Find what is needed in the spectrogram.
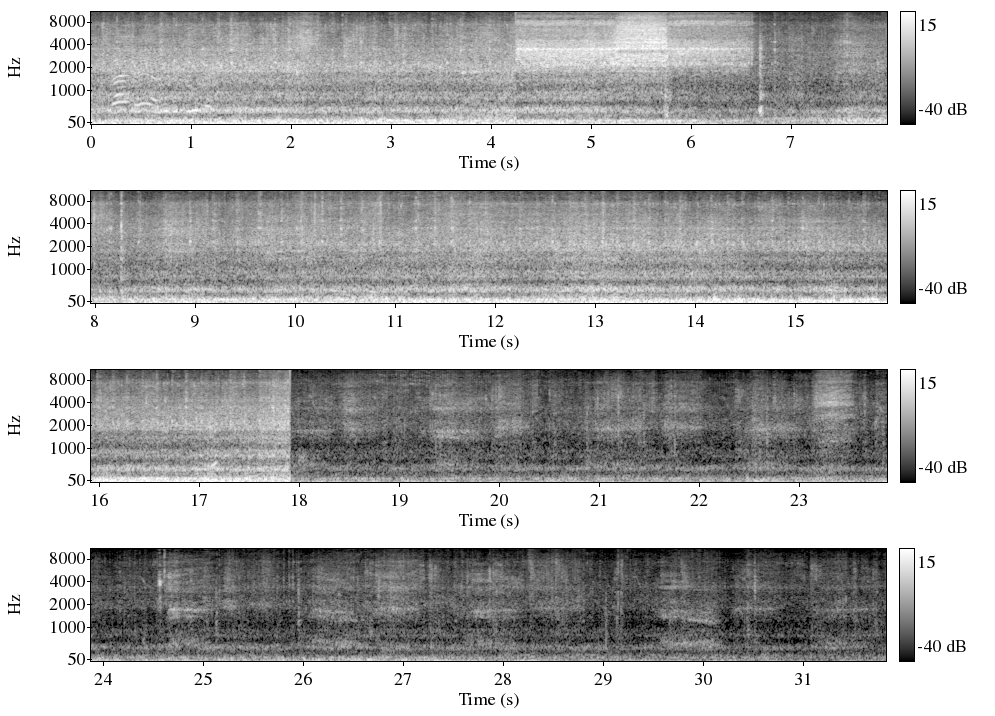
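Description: Wind buffeting the microphone of a bike-mounted camera while cycling, a heavy, low rushing noise. About eighteen seconds in it cuts abruptly to a much quieter stretch of the same ride noise.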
